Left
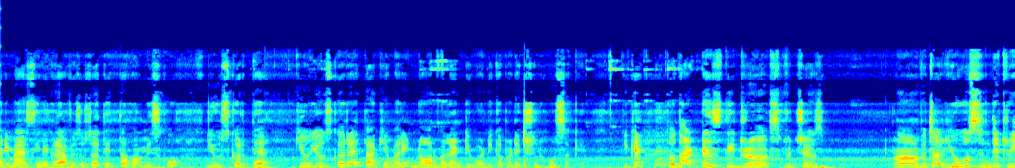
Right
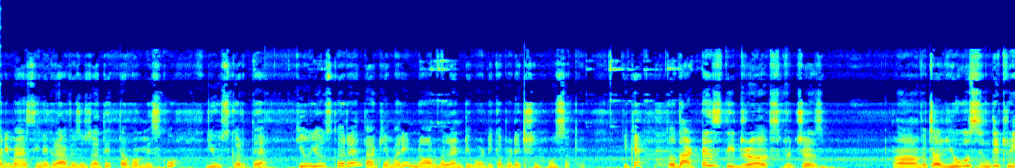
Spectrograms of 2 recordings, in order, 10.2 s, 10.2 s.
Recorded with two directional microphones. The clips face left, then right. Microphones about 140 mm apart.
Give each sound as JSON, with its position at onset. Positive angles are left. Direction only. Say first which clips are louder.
{"t": 0.0, "sound": "a woman's voice", "louder": "right 5 dB", "side_deg": -30}
{"t": 6.2, "sound": "a woman's voice", "louder": "right 6 dB", "side_deg": -40}
{"t": 8.9, "sound": "a woman's voice", "louder": "right 8 dB", "side_deg": -40}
